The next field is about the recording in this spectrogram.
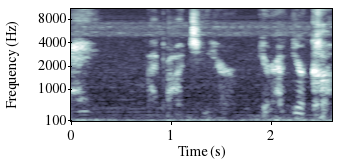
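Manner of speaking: hushed, very quiet, barely-there whisper. Retelling bringing a cup into a busy control room: retelling speaking very quietly. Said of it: "So I'd be real quiet".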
